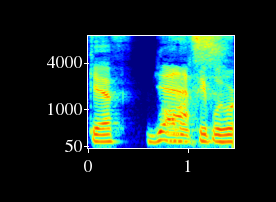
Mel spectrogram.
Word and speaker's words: GIF: When I went to do something witty, somebody said something in a group chat, and I went to post a GIF in that group chat.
